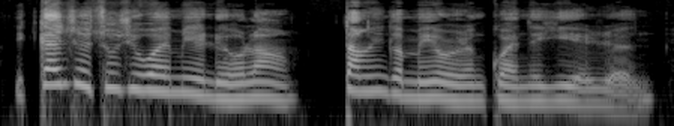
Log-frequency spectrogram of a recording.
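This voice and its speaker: Woman doing a furious mother, high, loud, wailing accusations; mellow tone, dry close sound. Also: lively intonation, moderate pace, no echo, close to an everyday voice. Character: furious despairing middle-aged mother scolding her son.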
